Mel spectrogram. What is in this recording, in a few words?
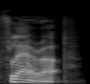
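"flare-up", British English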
